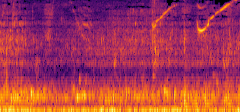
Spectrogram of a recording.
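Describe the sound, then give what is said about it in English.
Two thin, rising dolphin whistles sweep upward over a steady watery, bubbling underwater background, with scattered faint clicks; the calls are fairly quiet and brief. “Dolphin. No, that was the weakest dolphin.”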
